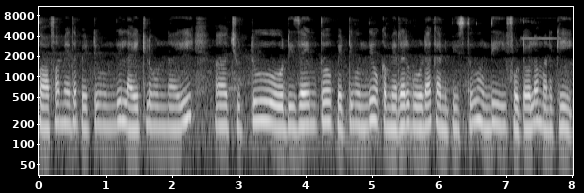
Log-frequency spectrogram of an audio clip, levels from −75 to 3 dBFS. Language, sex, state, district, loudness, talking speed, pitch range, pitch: Telugu, female, Andhra Pradesh, Srikakulam, -16 LUFS, 165 wpm, 180-200 Hz, 190 Hz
